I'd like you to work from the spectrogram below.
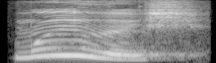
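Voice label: "мыйлысь", Komi, female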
